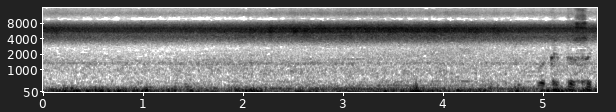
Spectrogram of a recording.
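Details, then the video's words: Cicadas buzzing in a south-suburban Chicago, Illinois yard on June 3, 2024: a continuous high, even drone behind heavy low wind rumble and a man speaking close by. "Cicada Mania! Very Loud and Active!"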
